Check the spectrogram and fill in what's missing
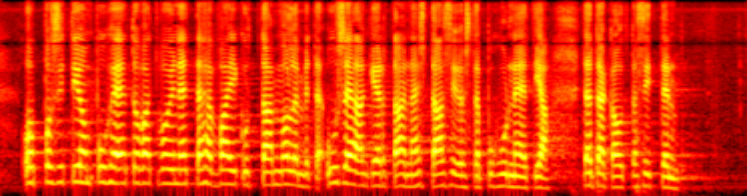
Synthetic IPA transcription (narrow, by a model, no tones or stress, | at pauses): ʔopːosit̪iompuheːt̪oʋɑt̪ʋoineːt̪t̪æhæʋʋɑikut̪ːɑːmmeolemːet̪æuseɑŋkert̪ɑːnnæist̪æɑsioist̪ɑpuhuneːt̪jɑt̪æt̪ækɑut̪ːɑsit̪ːen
